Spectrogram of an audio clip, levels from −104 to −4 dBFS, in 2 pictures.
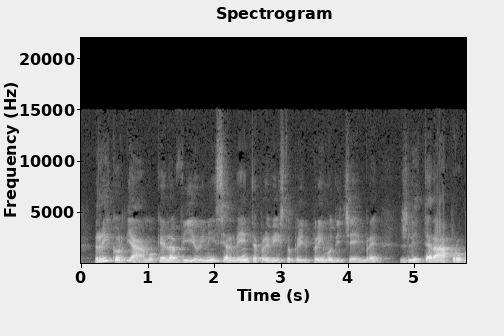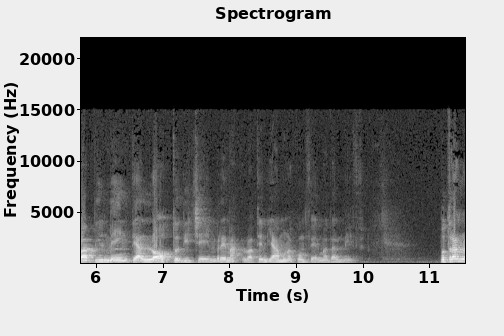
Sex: male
